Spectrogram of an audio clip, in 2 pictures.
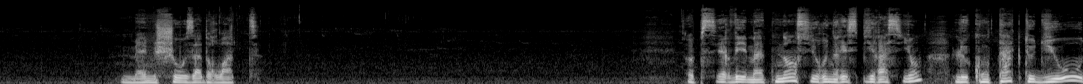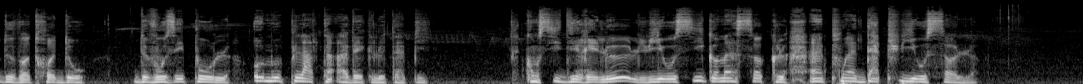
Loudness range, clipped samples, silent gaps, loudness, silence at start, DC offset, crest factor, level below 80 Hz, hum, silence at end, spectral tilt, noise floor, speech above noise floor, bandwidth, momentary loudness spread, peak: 6 LU; under 0.1%; none; -17 LUFS; 1.2 s; under 0.1%; 18 dB; -38 dBFS; none; 1.05 s; -5.5 dB/octave; -54 dBFS; 38 dB; 15.5 kHz; 11 LU; 0 dBFS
